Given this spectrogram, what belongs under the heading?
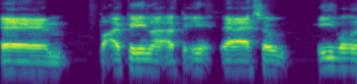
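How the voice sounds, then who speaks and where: Music plays in the background. A man speaks over it in a very deep, low voice. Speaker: football performance analyst. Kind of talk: interview answer. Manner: stammers.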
